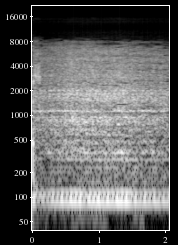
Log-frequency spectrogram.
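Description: Small car's engine running at a low, steady idle as the car creeps forward into a tight space.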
